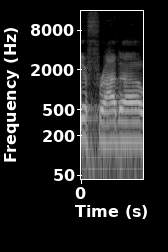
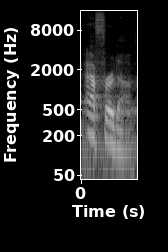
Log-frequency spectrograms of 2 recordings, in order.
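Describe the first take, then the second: First: The name is said a different, non-local way. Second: The name is said the local Pennsylvania way. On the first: "you might say Ephrata or something else like that, fine" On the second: "I'll use the Pennsylvania pronunciation again"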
